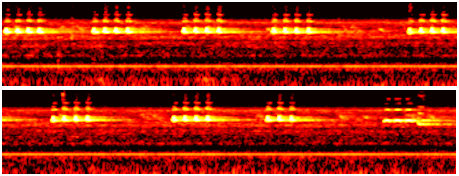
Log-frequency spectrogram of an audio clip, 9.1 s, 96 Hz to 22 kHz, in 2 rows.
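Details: A songbird at an Orlando, Florida apartment complex at 6:30 am repeats short bursts of three or four sharp, high trilled chirps roughly every second. A constant low hum runs underneath.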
